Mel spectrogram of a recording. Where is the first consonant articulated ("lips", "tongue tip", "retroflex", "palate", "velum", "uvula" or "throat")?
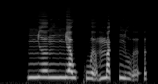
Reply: palate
